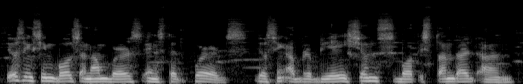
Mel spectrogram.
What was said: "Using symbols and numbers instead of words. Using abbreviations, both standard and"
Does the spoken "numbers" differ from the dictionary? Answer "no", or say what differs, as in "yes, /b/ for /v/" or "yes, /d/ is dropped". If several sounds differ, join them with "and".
yes, /s/ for /z/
